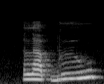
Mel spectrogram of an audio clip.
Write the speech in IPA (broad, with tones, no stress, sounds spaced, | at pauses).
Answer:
l a˨˩ p̚ b ɯː˦˥ w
